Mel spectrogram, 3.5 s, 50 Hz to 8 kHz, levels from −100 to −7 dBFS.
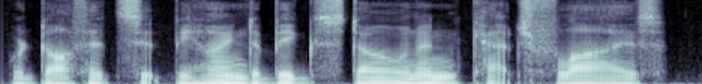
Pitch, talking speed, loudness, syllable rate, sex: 90 Hz, 190 wpm, -19 LUFS, 4.0 syllables/s, male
